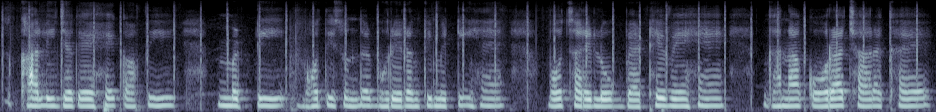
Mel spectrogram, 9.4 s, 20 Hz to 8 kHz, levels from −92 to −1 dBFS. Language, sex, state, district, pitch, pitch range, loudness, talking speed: Hindi, female, Rajasthan, Jaipur, 190 Hz, 185-200 Hz, -23 LUFS, 155 wpm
